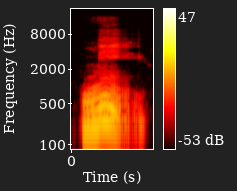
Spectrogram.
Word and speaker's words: knee: hard keep in mind yes this word begins with a K in spelling but the pronunciation is knee the boy fell and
